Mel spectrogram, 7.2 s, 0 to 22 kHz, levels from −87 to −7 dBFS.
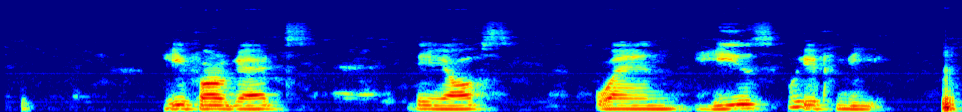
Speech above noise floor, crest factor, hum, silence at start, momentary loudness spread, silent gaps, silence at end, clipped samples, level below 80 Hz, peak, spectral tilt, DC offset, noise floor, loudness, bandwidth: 47 dB; 20 dB; none; 0.15 s; 13 LU; none; 0.05 s; under 0.1%; -54 dBFS; -2 dBFS; -8.5 dB/octave; under 0.1%; -68 dBFS; -22 LUFS; 8 kHz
